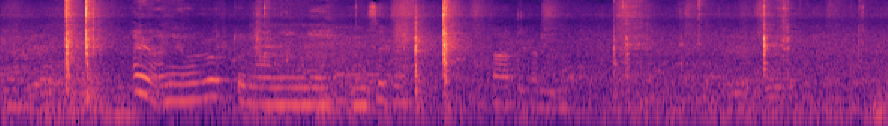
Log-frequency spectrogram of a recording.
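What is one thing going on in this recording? Metal cutlery clinks against a plate.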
